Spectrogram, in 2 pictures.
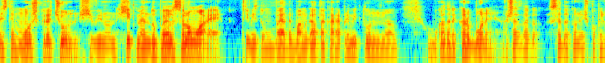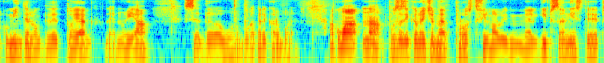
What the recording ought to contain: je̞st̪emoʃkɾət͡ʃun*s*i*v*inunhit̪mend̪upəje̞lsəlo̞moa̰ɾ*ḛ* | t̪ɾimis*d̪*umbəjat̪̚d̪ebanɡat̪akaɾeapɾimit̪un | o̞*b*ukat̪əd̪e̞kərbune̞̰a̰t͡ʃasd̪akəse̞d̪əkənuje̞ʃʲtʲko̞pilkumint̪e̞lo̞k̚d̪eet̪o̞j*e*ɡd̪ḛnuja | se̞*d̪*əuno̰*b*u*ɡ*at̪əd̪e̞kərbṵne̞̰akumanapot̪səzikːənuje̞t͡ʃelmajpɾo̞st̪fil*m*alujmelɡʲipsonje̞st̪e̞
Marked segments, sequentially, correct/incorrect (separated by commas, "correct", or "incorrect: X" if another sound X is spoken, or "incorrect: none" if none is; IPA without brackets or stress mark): incorrect: ʃ, correct, correct, correct, correct, incorrect: a, correct, correct, incorrect: k, correct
